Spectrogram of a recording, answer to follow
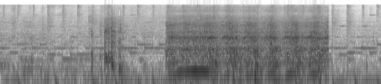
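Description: Countertop blender motor switching on about three seconds in and running for under three seconds, chopping soaked dried peppers and crayfish into a coarse paste. Its pitch rises at start-up and then sags and recovers several times before it cuts off suddenly.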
